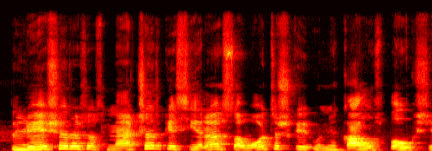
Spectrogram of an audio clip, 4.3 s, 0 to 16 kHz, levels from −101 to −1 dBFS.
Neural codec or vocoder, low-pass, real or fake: none; 14.4 kHz; real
